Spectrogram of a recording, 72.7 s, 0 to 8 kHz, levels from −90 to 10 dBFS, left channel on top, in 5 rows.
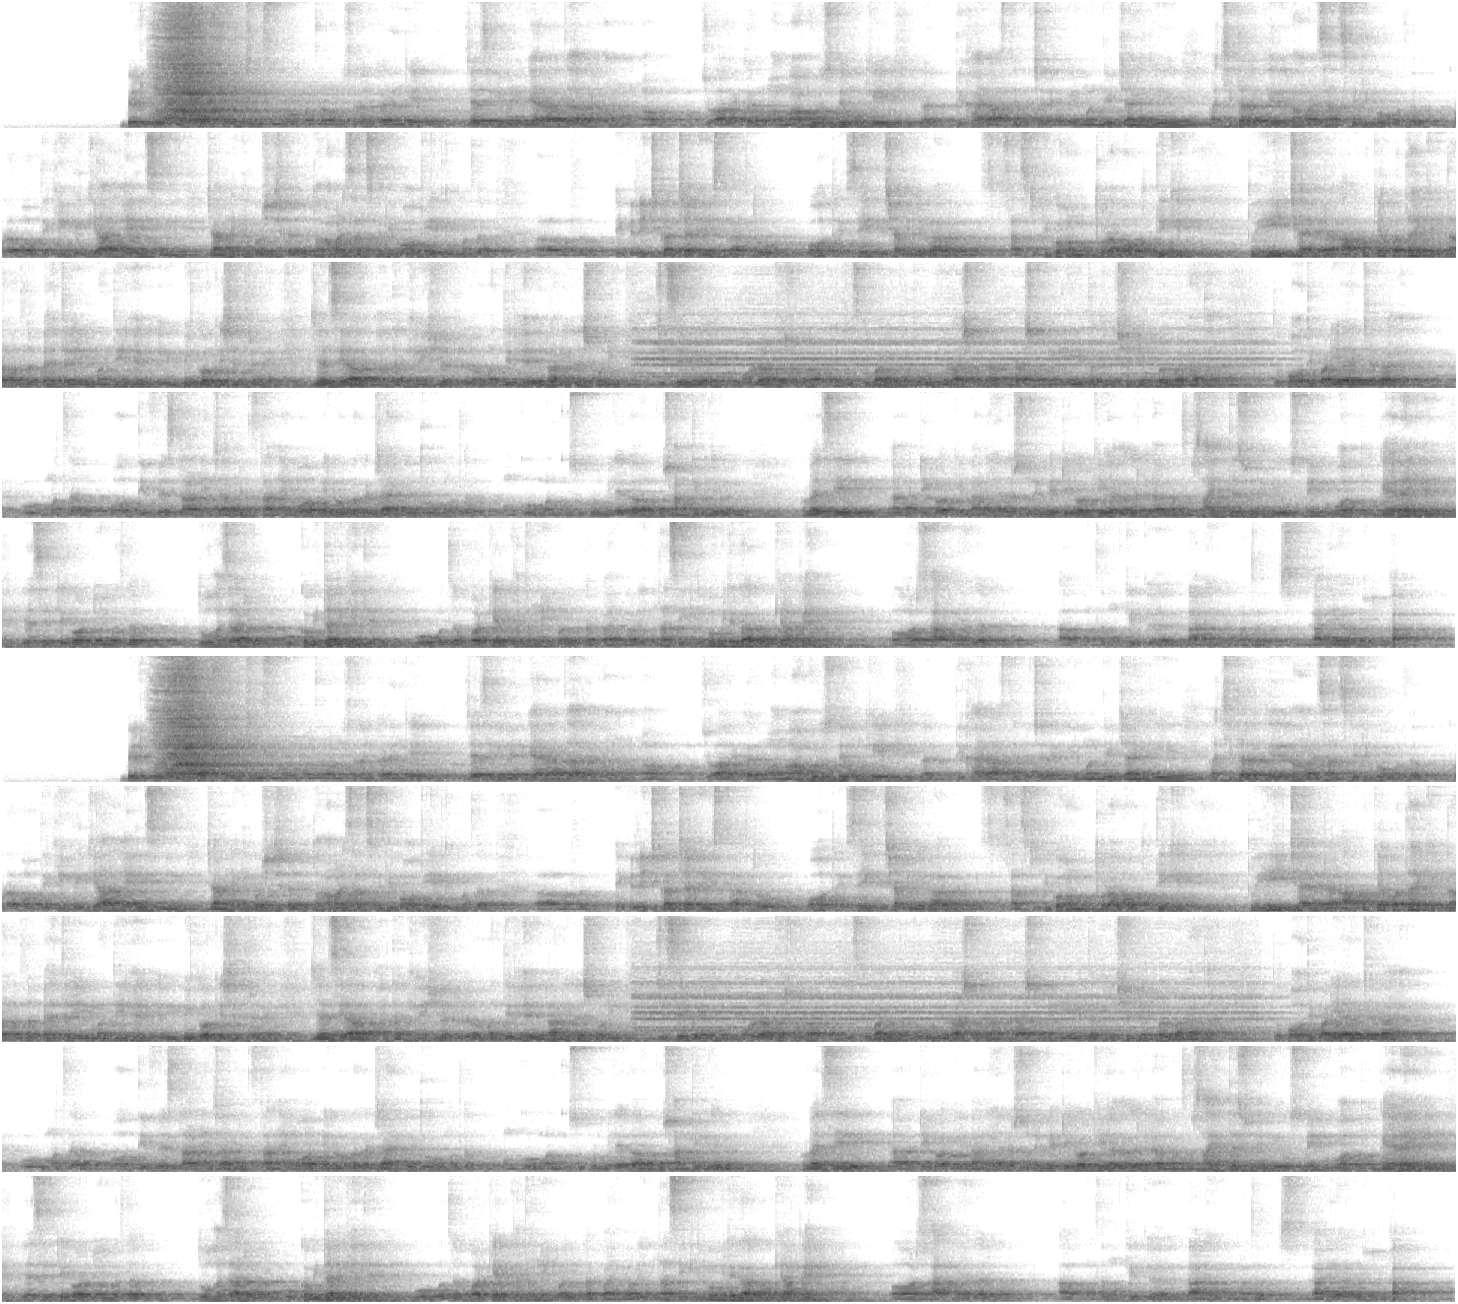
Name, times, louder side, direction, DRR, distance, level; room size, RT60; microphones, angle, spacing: voice 1, 1.2-4.2 4.6-8.9 9.2-11.7 12.1-14.2 14.5-16.3 16.6-19.4 19.8-26.4 27.0-41.2 41.8-43.1 43.7-48.4 48.6-51.0 51.6-58.0 58.4-59.6 60.0-61.9 62.3-66.5 67.0-68.1 68.7-72.1, equal, ahead, -4 dB, 0.5 m, -26 dB
sound 1, 1.4-8.2 8.5-8.6 9.0-9.6 10.2-10.3, right 1 dB, 15° right, 1.2 m, -32 dB
sound 2, 35.4-41.7, right 2 dB, 60° right, 0.9 m, -41 dB
8.0 x 5.6 x 2.4 m, 2.1 s
head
